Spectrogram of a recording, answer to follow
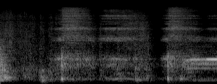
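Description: A person blowing twice through a shower pump's flow switch to push air past it and trip it, two breathy puffs. Right at the end a steady motor whine starts as the pumps switch on.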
